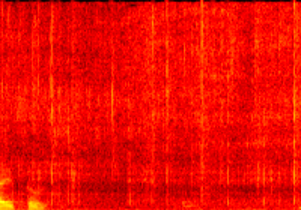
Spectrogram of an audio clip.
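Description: A spatula scrapes against a pan.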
